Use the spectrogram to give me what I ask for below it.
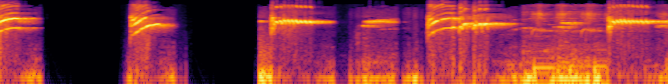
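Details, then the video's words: Calls from a female canary intended to set a male singing: falling whistles and long buzzy notes, with a noisy stretch of broadband sound and a brief spoken word toward the end. "Suara Kenari Betina Memanggil Kenari jantan Supaya Gacor"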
